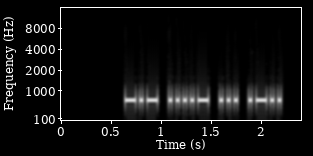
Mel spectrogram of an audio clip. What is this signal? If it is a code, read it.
Morse code, heard as a keyed tone, about 33 wpm, 700 Hz. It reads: K4SL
